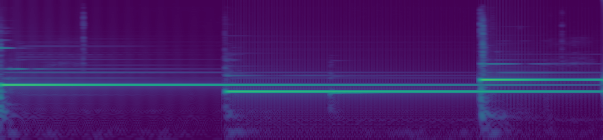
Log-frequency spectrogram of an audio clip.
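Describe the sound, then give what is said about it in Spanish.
Three tubular bells that seem to be bronze, struck one after another in their set order, starting with the smallest. Each has a sharp metallic attack and a long, sustained ringing tone; the second sounds lower, the third higher and brighter. “son tres campanas tubulares em, muy bonitas, de, son, no sé qué material será, como bronce, ¿no?”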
